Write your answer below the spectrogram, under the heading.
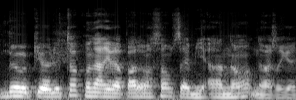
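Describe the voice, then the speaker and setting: With an unremarkable speaking voice, a man uses a fairly high pitch and ordinary pitch variation. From Paris, France. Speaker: host's partner. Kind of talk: casual chat.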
